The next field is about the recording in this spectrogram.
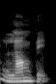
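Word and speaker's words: Lampe: এল ফর লাম্পে, লাম্পে মানে বাতি, লাম্পে। হ্যাঁ, এটা কিন্তু ই না, এটা এখন এ হয়ে গেছে, হ্যাঁ, এটা কিন্তু এর মতোই উচ্চারণ হয়, লাম্পে।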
